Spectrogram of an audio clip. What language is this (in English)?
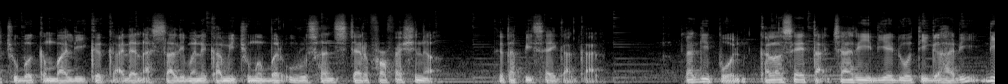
Malay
